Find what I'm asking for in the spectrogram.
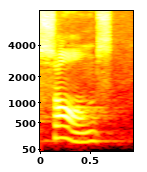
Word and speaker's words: Psalms: The P is silent, Psalms.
